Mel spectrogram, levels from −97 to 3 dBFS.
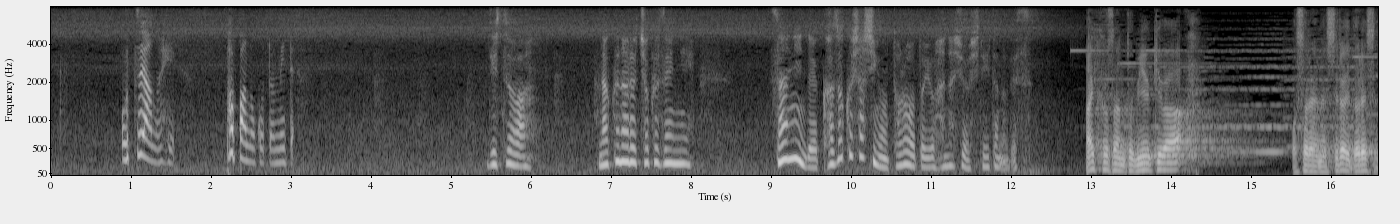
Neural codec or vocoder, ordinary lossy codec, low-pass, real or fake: none; none; none; real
